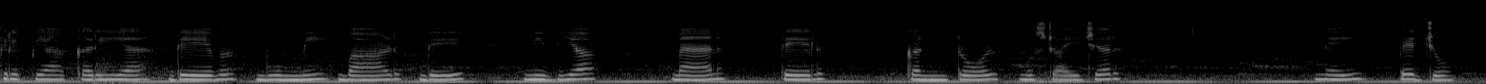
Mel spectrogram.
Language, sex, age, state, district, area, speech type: Dogri, female, 30-45, Jammu and Kashmir, Udhampur, rural, read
